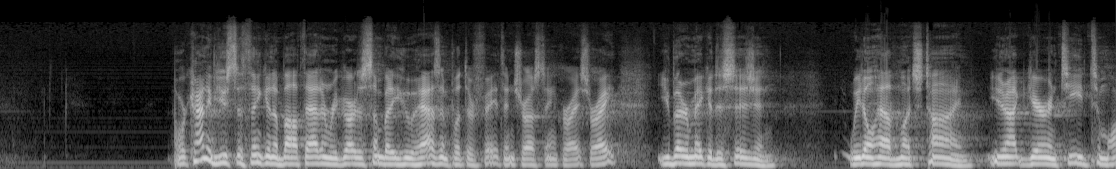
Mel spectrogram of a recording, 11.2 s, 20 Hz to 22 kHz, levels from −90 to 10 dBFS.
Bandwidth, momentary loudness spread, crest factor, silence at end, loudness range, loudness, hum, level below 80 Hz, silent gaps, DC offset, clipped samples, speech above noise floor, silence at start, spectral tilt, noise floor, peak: 12 kHz; 8 LU; 14 dB; 0 s; 3 LU; -14 LUFS; none; -54 dBFS; none; under 0.1%; under 0.1%; 42 dB; 1.75 s; -6 dB/octave; -55 dBFS; 0 dBFS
